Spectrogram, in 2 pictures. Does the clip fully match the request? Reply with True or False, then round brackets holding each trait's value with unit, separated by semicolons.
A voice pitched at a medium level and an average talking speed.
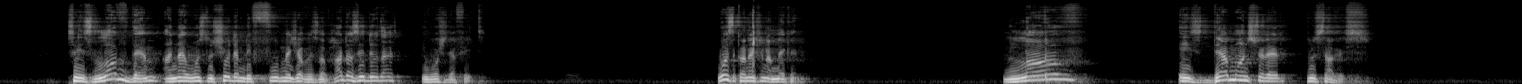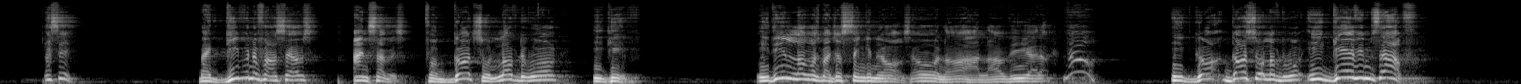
True (150 Hz; 150 wpm)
